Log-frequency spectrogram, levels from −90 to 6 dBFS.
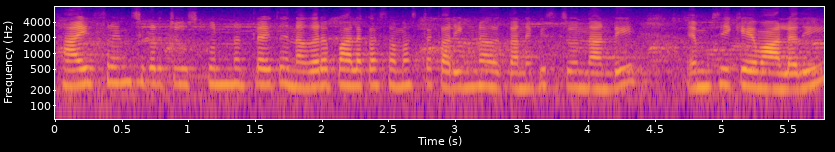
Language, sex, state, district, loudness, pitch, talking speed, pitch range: Telugu, female, Telangana, Karimnagar, -19 LUFS, 245 Hz, 135 wpm, 230-255 Hz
